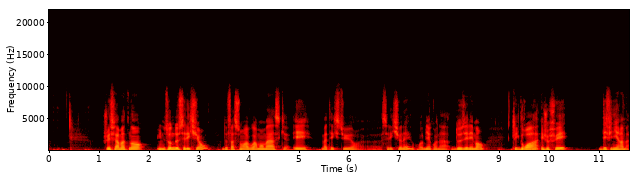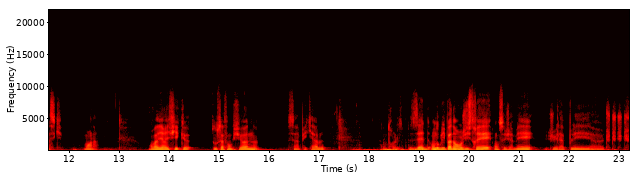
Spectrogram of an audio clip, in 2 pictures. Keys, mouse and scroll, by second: 0.1 click, 0.8 click, 1.8-3.5 drag, 9.1 right click, 11.5 click, 13.8 click, 14.2 click, 15.1-18.1 drag, 19.1 ctrl+shift+z, 20.7 click, 22.5 click.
